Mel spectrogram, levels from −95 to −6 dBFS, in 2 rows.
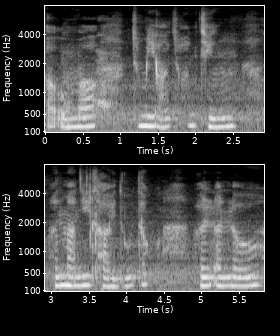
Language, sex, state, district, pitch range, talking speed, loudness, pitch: Mizo, female, Mizoram, Aizawl, 205-220 Hz, 145 wpm, -18 LUFS, 210 Hz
